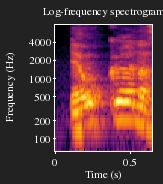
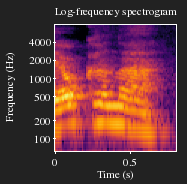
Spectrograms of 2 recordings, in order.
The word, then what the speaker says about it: Elcaná: Elcana, sabe o marido de Ana? Elcana, né? O mais correto de pronúncia é Elcaná, que significa Deus ciumento.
